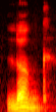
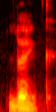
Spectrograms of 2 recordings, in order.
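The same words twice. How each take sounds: First: The vowel is a plain single vowel. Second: The vowel glides like a diphthong. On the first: The speaker calls it wrong. "instead of saying" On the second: The speaker calls it right. "we're going to say"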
